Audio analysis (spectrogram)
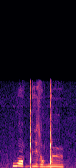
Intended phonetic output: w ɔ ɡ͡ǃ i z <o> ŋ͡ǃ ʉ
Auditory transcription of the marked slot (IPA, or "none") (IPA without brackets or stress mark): o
